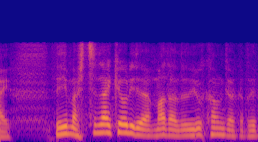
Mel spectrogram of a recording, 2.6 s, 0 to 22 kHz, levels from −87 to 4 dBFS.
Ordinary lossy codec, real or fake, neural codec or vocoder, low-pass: none; fake; codec, 16 kHz in and 24 kHz out, 0.9 kbps, LongCat-Audio-Codec, four codebook decoder; 7.2 kHz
